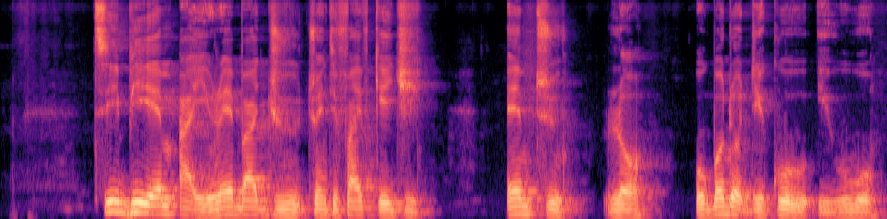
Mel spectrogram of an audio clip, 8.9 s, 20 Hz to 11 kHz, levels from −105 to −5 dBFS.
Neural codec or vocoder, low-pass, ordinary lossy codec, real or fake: none; none; none; real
